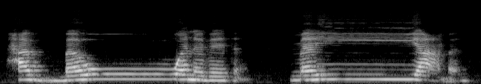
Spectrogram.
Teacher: do إدغام clearly and perfectly, 2 beats between النون الساكنة and letter الواو, النون الساكنة and letter الياء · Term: إدغام with غنة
